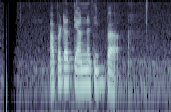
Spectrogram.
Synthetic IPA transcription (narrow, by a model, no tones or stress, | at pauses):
apəʈat̪ːjanːət̪ibːa̰ː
